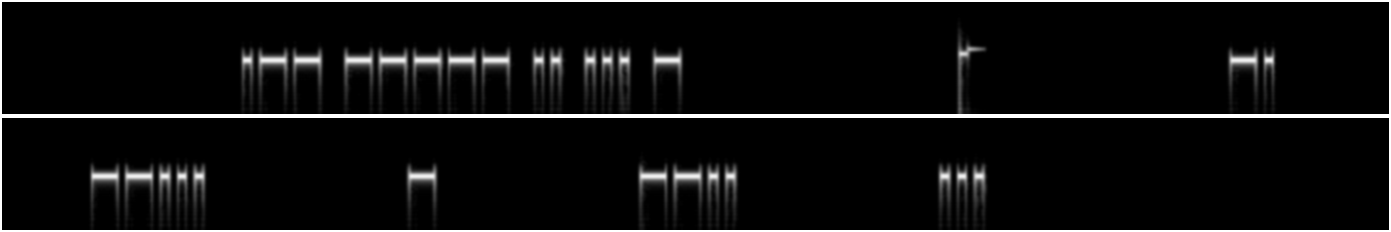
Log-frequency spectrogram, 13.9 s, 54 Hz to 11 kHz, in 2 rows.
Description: Morse code, heard as a keyed tone, about 28 wpm, spaced as for 12 wpm, 700 Hz. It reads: W0IST N7TZS
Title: USA Call Signs - 5 Characters - 8x Character Spacing - 28wpm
